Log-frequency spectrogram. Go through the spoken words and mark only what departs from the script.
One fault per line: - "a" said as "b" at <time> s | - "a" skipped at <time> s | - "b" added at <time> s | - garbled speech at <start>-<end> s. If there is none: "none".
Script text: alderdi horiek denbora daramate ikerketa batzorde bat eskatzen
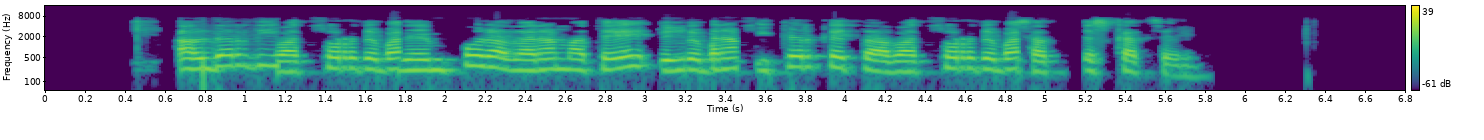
- "horiek" said as "batzorde" at 1.2 s
- garbled speech at 3.1-3.6 s
- "bat" skipped at 4.8 s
